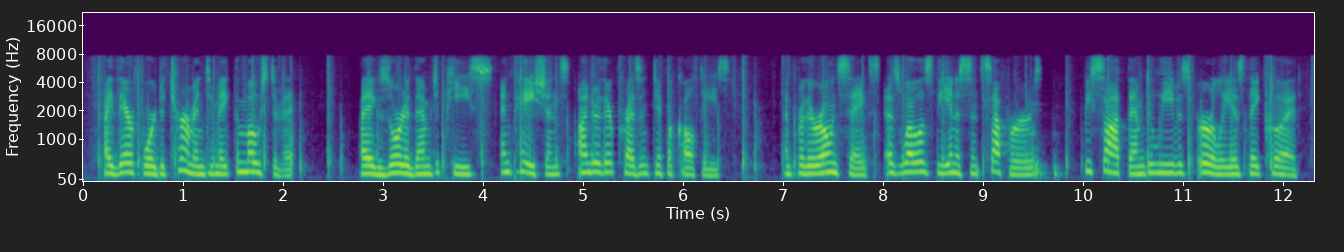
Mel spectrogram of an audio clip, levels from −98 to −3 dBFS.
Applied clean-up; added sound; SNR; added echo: neural mask model RNNoise.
